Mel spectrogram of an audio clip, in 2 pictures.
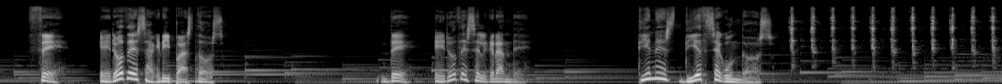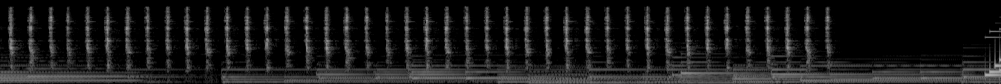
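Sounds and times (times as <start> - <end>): clock ticking fast: 7.8 - 18.4.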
